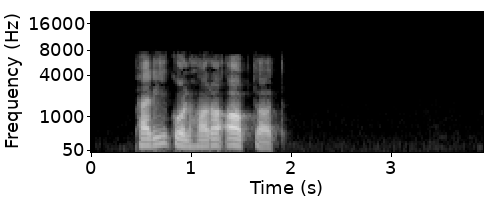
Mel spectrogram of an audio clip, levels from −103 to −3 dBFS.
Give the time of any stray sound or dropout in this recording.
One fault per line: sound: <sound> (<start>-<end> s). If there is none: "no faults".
no faults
